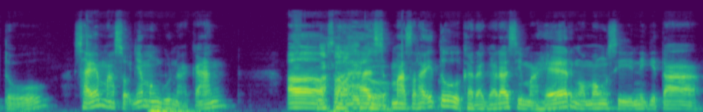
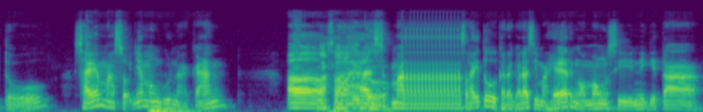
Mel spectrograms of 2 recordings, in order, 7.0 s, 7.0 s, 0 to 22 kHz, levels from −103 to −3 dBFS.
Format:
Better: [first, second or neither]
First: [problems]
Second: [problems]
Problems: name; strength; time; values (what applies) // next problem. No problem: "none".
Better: first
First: none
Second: audio freezing; at 4 s for 0.5 s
